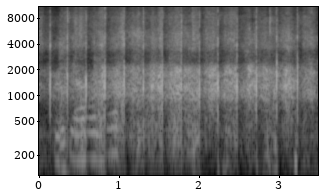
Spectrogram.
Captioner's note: applause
